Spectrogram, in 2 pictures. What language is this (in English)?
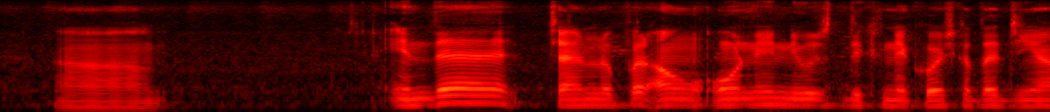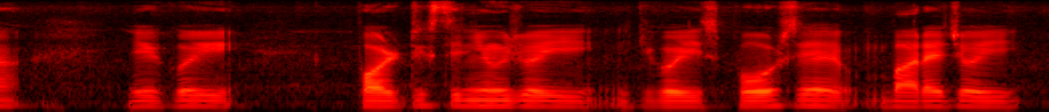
Dogri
